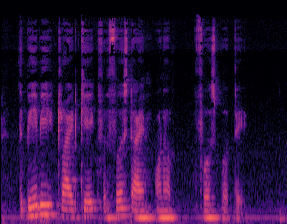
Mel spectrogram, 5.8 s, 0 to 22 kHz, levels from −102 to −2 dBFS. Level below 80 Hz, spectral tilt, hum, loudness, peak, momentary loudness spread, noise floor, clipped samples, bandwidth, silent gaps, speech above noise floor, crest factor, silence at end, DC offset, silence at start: -68 dBFS; -5.5 dB/octave; none; -40 LUFS; -24 dBFS; 16 LU; -66 dBFS; under 0.1%; 16.5 kHz; none; 26 dB; 18 dB; 0.05 s; under 0.1%; 0.05 s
